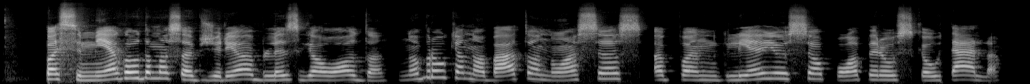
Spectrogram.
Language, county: Lithuanian, Klaipėda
